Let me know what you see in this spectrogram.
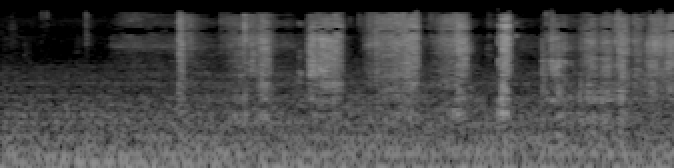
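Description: Close-miked chewing: irregular small wet clicks and smacks of a mouth eating, over a steady low hum.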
